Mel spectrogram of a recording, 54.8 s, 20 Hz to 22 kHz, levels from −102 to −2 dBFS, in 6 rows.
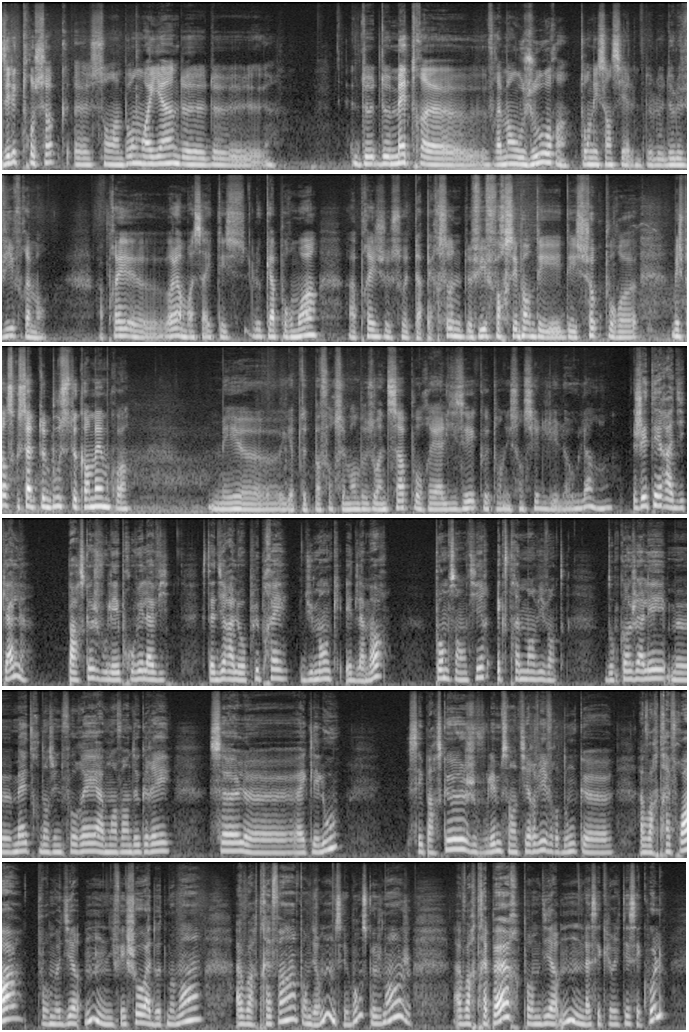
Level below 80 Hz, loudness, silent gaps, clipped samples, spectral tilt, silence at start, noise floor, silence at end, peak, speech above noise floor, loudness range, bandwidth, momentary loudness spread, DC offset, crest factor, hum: -50 dBFS; -20 LUFS; none; under 0.1%; -4.5 dB/octave; 0 s; -57 dBFS; 0.3 s; 0 dBFS; 37 dB; 6 LU; over 20 kHz; 12 LU; under 0.1%; 20 dB; none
